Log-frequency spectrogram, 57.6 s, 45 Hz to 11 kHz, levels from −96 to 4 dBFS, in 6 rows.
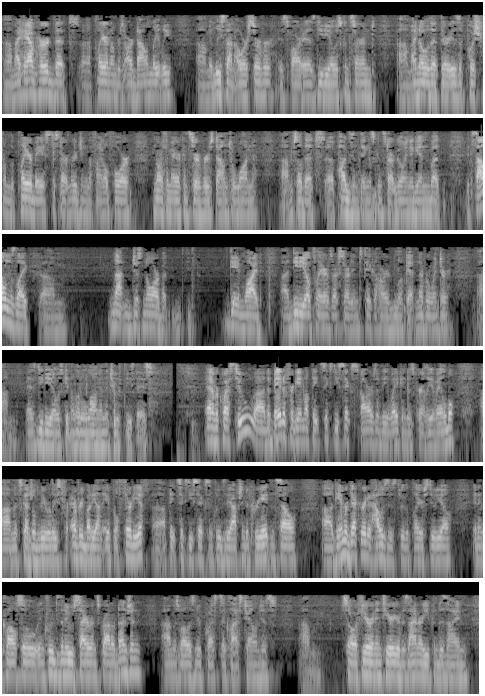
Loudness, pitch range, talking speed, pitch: -21 LUFS, 100-110 Hz, 170 wpm, 105 Hz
